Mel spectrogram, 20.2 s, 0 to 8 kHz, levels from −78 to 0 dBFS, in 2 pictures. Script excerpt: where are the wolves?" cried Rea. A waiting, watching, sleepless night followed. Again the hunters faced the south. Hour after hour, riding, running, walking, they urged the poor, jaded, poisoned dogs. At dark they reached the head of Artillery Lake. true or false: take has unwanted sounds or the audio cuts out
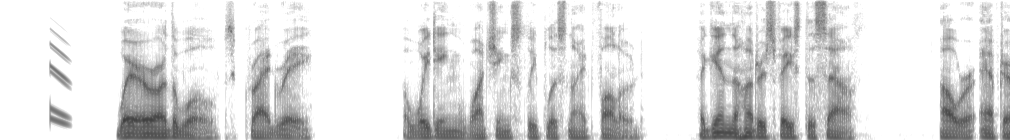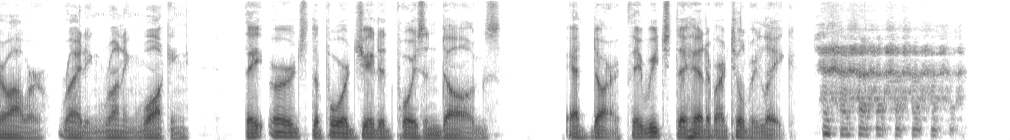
true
